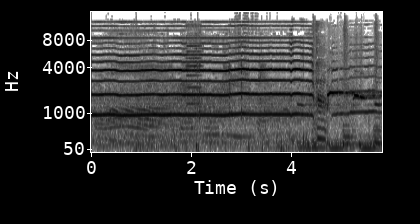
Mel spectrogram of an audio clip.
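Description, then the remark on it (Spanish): A lone parrot calls loudly in long, shrill, wavering cries that sound almost like a person screaming, holding steady for several seconds before a brief harsh squawk and more crying. “Sino que este sonido es el sonido que hacen los loros cuando están solitos.”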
